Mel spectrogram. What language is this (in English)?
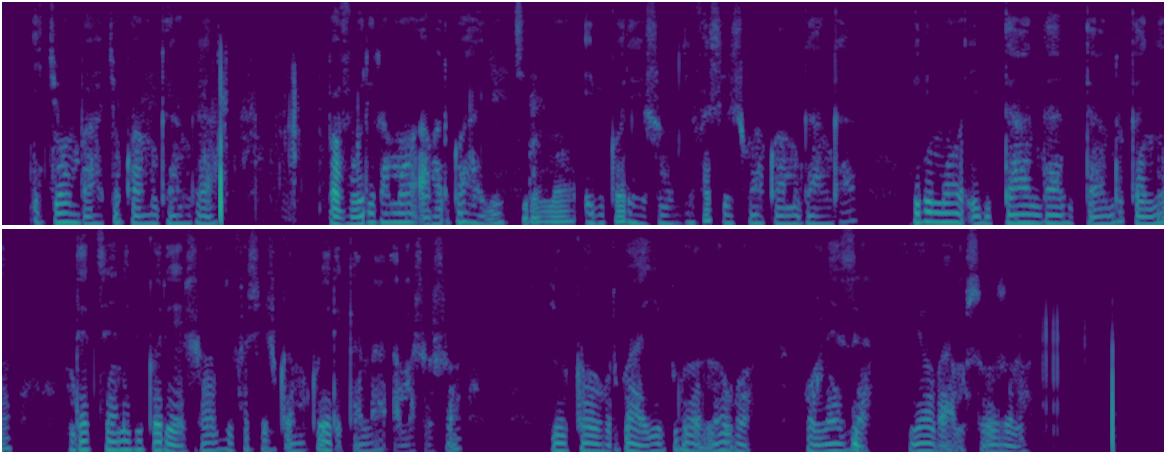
Kinyarwanda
